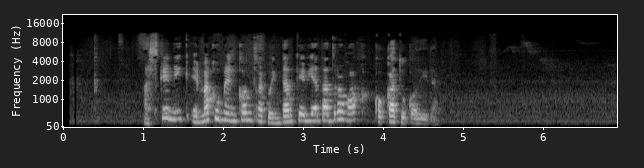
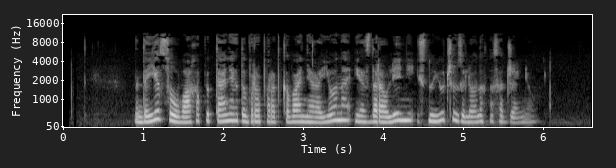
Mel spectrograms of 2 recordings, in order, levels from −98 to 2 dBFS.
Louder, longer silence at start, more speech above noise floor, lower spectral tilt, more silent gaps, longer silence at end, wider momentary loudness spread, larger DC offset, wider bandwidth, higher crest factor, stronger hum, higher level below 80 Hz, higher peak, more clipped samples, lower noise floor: second, -28 LUFS vs -24 LUFS; second, 0.4 s vs 0.9 s; second, 35 dB vs 43 dB; second, -4 dB/octave vs -5.5 dB/octave; neither; first, 2.25 s vs 0.7 s; about the same, 11 LU vs 11 LU; neither; about the same, 11.5 kHz vs 11.5 kHz; first, 24 dB vs 18 dB; neither; second, -86 dBFS vs -74 dBFS; about the same, -8 dBFS vs -8 dBFS; neither; second, -63 dBFS vs -67 dBFS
